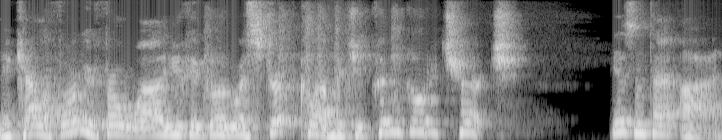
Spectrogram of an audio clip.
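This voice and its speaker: A man speaks in a high pitch, with ordinary pitch variation and very even loudness. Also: moderate pace. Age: 60s. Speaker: political cartoonist. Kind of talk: podcast interview.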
